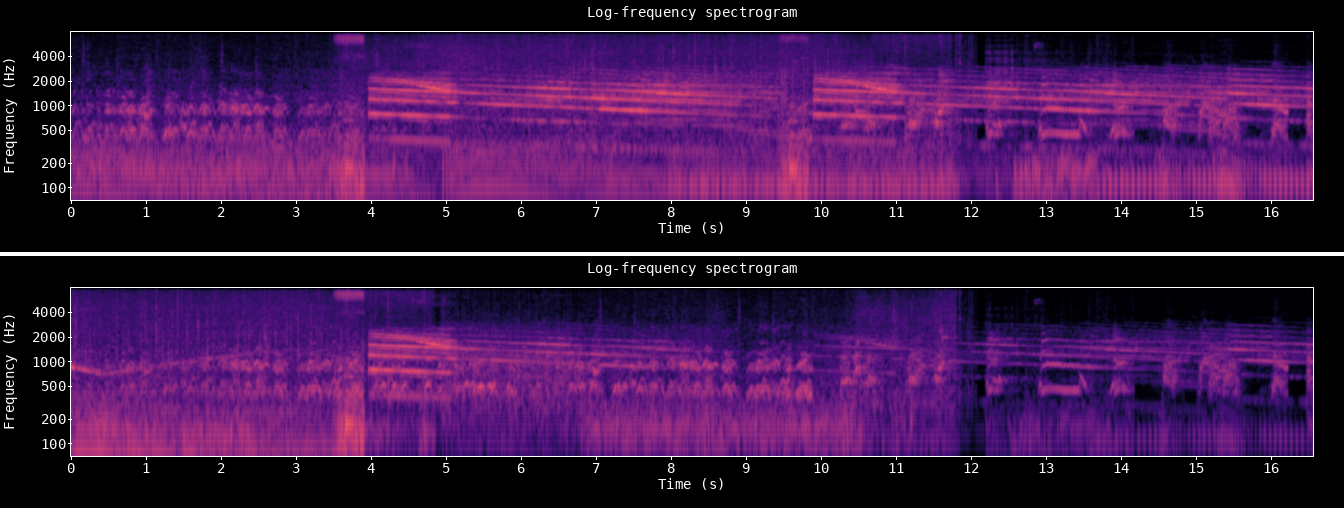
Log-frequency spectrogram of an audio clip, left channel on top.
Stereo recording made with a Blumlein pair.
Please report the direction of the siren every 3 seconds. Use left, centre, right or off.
right, centre, left, left, left, left.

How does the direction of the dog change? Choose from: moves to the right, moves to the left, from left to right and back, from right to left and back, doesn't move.
from left to right and back.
